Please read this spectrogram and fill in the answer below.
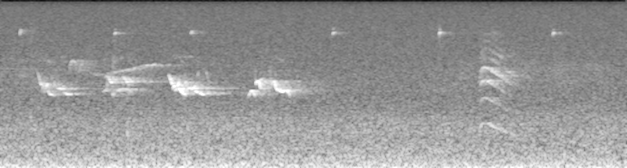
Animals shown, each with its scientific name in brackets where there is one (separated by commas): Eastern Wood-Pewee (Contopus virens), American Robin (Turdus migratorius), Yellow-bellied Sapsucker (Sphyrapicus varius)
